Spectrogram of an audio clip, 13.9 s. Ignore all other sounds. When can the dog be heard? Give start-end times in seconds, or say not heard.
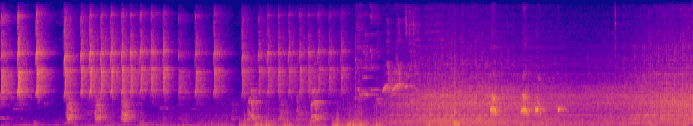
1.3-2.9, 4.6-7.2, 9.7-11.2.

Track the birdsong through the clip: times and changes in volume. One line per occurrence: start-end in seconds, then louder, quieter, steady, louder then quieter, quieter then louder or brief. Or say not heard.
0.0-8.4 quieter.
